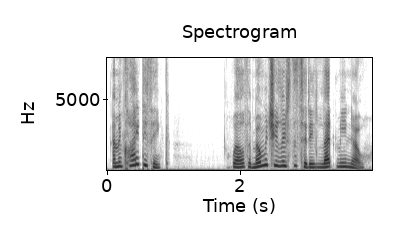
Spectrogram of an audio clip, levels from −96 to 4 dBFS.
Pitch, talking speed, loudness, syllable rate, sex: 275 Hz, 210 wpm, -19 LUFS, 7.2 syllables/s, female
